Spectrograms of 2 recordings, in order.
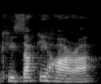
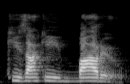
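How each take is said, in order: First: The name ends with the sounds 'hara'. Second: The name ends with the sounds 'baru'.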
